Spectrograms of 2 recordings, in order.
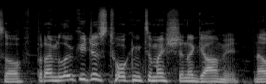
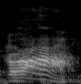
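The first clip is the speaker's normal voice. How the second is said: short high cry of pain, hammed-up; mock anime grunt; 8 semitones higher than usual. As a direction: yelp like a hit anime hero. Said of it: "Anime hero".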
